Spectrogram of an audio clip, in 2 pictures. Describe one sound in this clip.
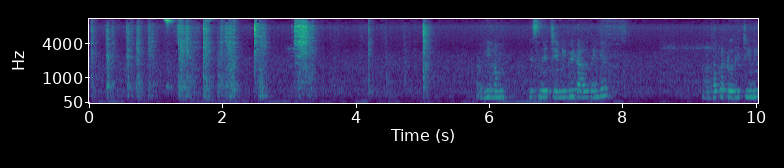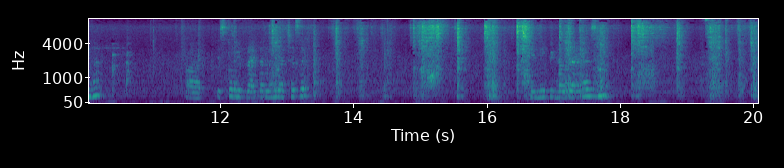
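A metal spoon scrapes and clinks against a pan.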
